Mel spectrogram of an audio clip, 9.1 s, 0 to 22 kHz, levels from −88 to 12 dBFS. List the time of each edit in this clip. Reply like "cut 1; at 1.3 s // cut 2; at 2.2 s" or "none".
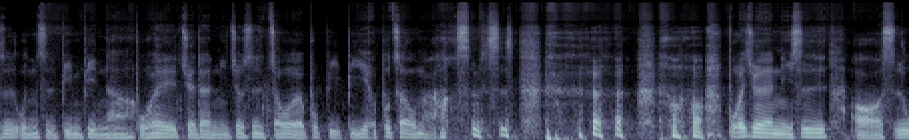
cut 1; at 1.3 s // cut 2; at 4.5 s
